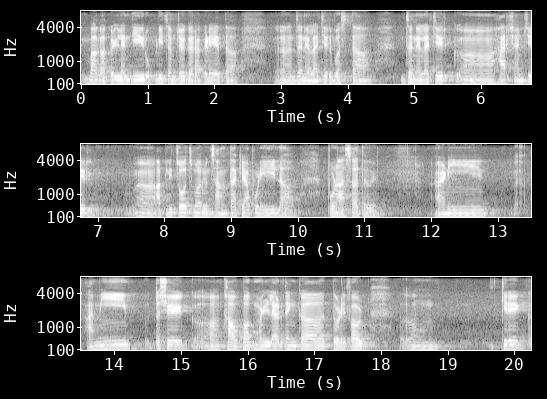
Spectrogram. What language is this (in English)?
Konkani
